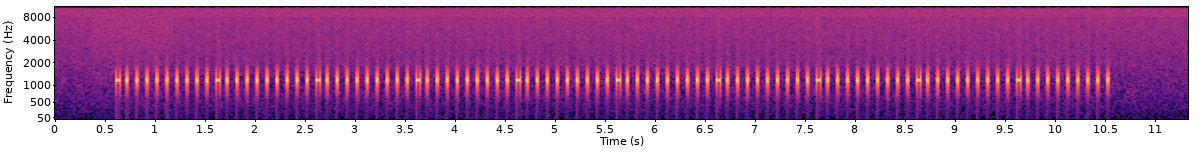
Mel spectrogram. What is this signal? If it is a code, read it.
Radio time signal (RWM, Moscow), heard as ten pulses a second.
